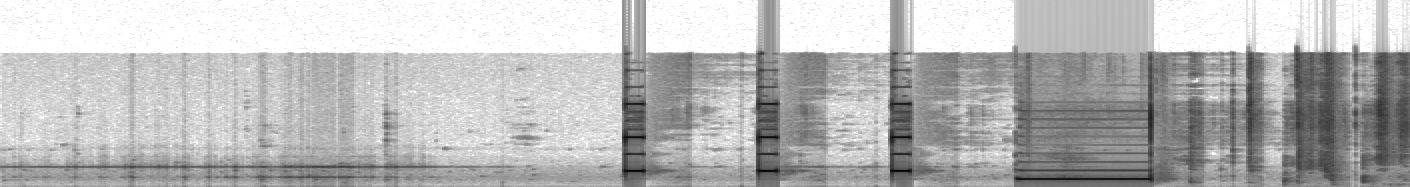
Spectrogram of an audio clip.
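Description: Workout interval timer's countdown: three short high beeps a second apart, then one longer, lower beep about a second long that signals the start of the next work round. Scuffling and clatter follow near the end.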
